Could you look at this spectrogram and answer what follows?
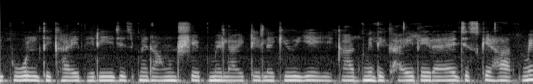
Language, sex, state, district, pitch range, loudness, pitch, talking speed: Hindi, female, Odisha, Malkangiri, 180-190 Hz, -15 LUFS, 185 Hz, 225 wpm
